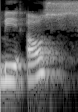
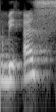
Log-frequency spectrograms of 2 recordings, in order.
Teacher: حمزہ نرم، پھر صاد ہیوی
